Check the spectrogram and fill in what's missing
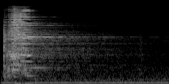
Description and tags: Fifth recording of sword in large enclosed space slicing through body or against another metal weapon.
